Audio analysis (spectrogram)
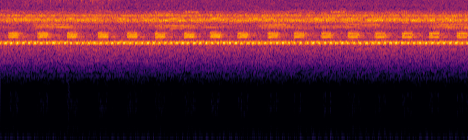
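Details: Jungle crickets give high, pulsed chirps that repeat steadily, nearly three per second, over a continuous shrill insect hum.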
